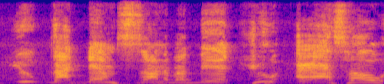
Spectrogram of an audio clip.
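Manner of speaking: put-on high, loud kid yelling the cusses back; little boy screaming swear words; child parroting cusses. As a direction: shout it like a toddler copying grandma. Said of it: "Max starts repeating".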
